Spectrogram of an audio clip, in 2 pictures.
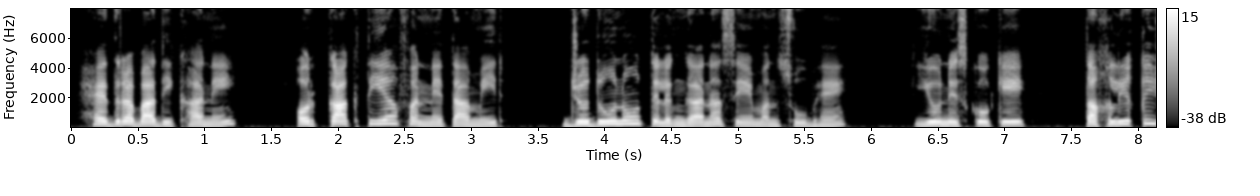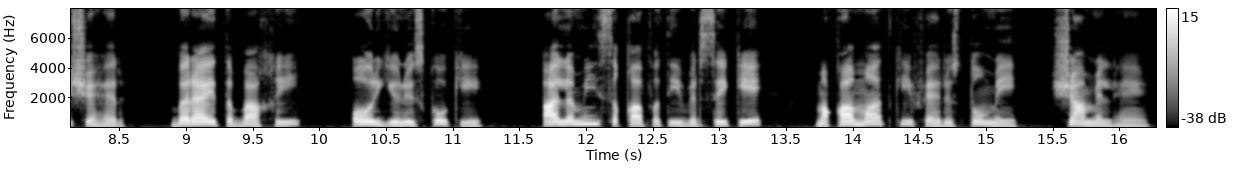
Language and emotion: Urdu, neutral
